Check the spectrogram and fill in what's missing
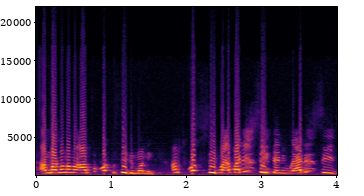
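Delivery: loud, panicked protest about missing money; frantic shouting. Acted. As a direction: shout it out in disbelief, over and over. Frantic over missing hundred million.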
